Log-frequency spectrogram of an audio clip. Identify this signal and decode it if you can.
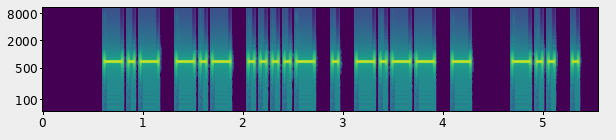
Morse code, heard as a keyed tone, about 20 wpm, 700 Hz. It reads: KK4EYT DE
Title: USA Callsign DE Callsign - 6 Characters - 20wpm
